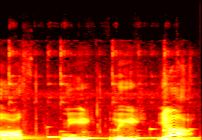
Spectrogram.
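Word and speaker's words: Othnielia: I'm Othnelia. You say that Oth-ne-li-ya.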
